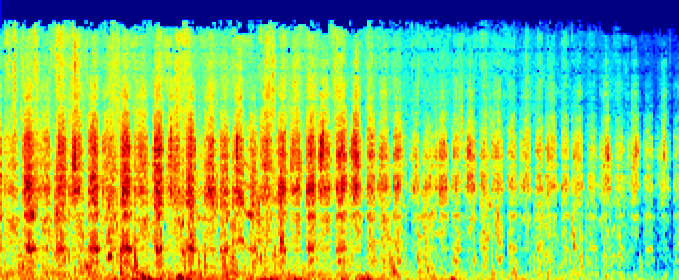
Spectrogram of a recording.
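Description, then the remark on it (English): Lola, a golden retriever that cares for a litter of puppies, pants rapidly and steadily, a rhythmic string of quick breathy huffs lasting several seconds with no talking. “At least for now, for this litter, Lily can rely on Lola the Golden Retriever to take care of her puppies as only a dog can.”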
